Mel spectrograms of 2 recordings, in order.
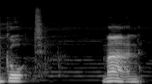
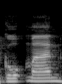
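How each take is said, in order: First: There is a short break between both words. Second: Both words run together without any break. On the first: The listener is being addressed as man. The speaker calls it right. "that's you will love the goat, man" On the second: It names a creature that is half goat, half man. The speaker calls it wrong. "not a goat man, which is terrifying when I say it like that"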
